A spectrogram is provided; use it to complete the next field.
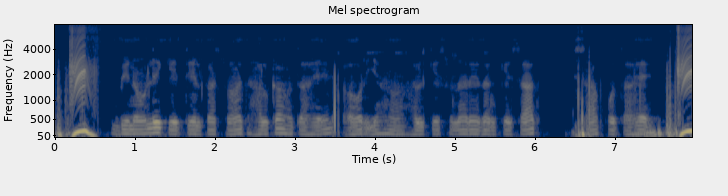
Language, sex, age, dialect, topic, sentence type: Hindi, male, 36-40, Garhwali, agriculture, statement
